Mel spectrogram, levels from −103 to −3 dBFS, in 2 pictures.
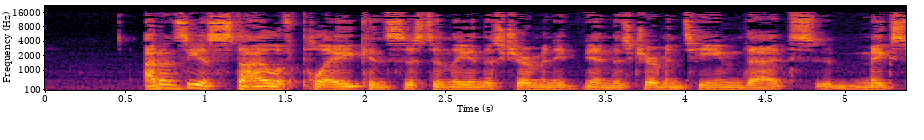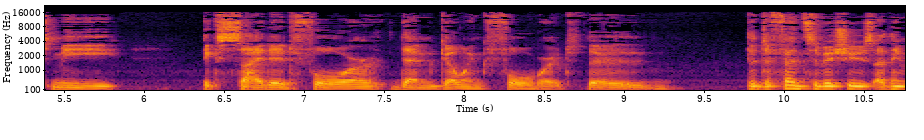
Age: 30-49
